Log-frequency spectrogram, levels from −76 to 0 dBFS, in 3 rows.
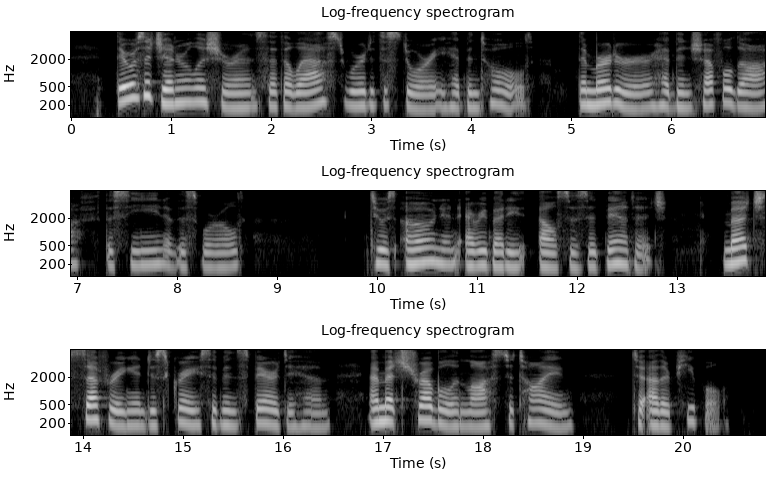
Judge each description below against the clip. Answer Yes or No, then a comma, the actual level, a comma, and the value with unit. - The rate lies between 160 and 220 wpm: No, average, 150 wpm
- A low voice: No, high, 195 Hz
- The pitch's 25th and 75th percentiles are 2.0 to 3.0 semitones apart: Yes, narrow, 2.6 semitones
